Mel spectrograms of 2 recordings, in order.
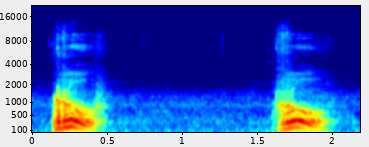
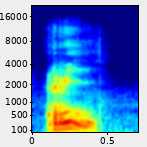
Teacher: Ra baris atas dan juga ra baris hadapan, tebal. Ra baris di bawah, ri, tipis. Okay? Ada dua yang tebal, satu yang tipis.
